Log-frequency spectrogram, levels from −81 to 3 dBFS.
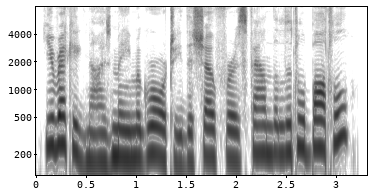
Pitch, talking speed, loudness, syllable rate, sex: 200 Hz, 200 wpm, -19 LUFS, 6.6 syllables/s, female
